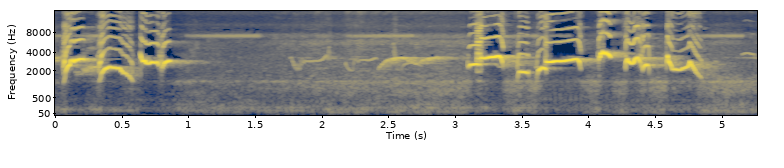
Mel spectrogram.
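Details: Oriental magpie-robin singing as a lure to rouse silent birds: crisp downslurred whistles, a soft drawn-out warble, then a lively run of loud, clear whistled notes over faint low noise.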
